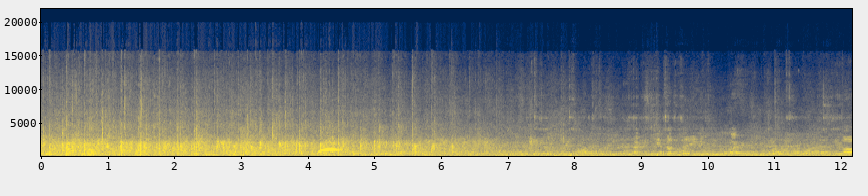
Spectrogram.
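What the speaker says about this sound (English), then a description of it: "round of applause for Lakeland High School." A crowd at a high school esports state finals awards ceremony gives a steady round of applause, sustained clapping that holds evenly for several seconds, with a brief bright ping partway through before it thins slightly.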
